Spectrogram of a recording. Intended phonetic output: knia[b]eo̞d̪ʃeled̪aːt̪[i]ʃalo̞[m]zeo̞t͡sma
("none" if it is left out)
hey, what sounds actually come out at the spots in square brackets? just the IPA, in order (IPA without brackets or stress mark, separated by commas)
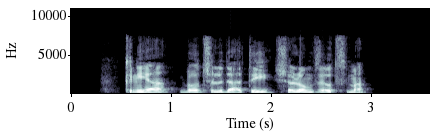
b, i, m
